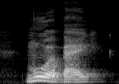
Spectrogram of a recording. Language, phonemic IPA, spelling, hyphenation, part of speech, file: Dutch, /ˈmurbɛi/, moerbei, moer‧bei, noun, Nl-moerbei.ogg
- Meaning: 1. mulberry (the berry) 2. the mulberry tree, which bears this fruit (of genus Morus)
